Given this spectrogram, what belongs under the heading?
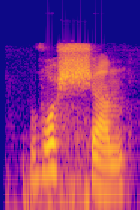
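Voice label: "воссян", Komi, female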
